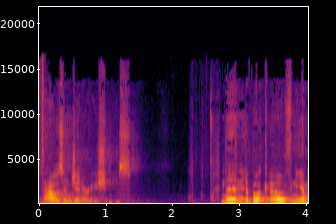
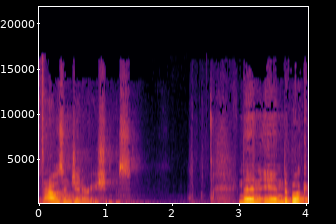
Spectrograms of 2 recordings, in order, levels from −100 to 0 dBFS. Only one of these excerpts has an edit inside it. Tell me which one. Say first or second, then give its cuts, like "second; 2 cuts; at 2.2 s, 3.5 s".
first; 2 cuts; at 2.7 s, 3.1 s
